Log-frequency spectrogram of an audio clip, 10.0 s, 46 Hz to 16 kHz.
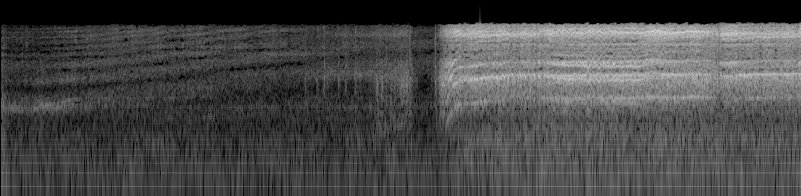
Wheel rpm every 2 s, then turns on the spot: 0, 0, 20, 200, 220.
none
